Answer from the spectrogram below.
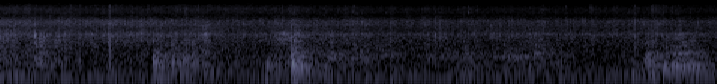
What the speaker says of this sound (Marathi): आता हे वाटण आपल्याला तेल सुटेपर्यंत परतून घ्यायचे.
